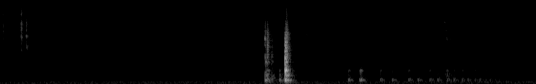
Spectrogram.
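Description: Light clicks of a screwdriver on small parts of an RC truck axle being worked by hand, then two sharp knocks close together about two and a half seconds in, the loudest sound, followed by a quick run of light rattling ticks that fades out.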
